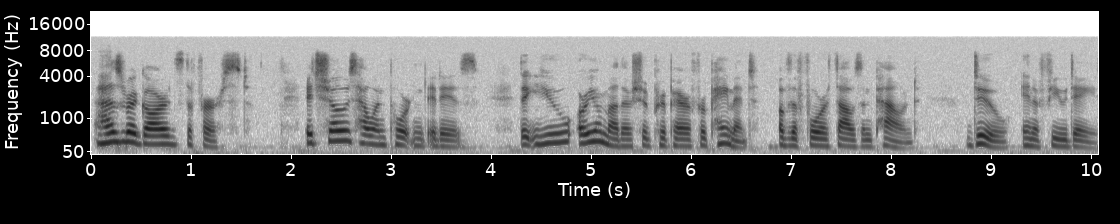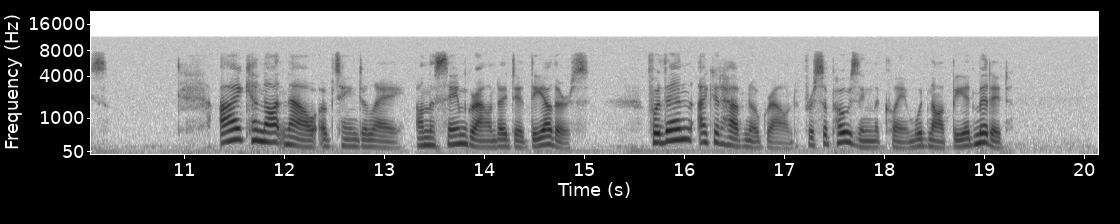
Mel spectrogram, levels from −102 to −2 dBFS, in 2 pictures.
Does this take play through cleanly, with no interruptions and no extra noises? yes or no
yes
